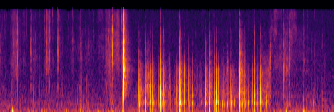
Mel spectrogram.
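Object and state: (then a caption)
Hardcover book. A solid illustrated hardcover book is held in both hands while fingernails tap and scratch across its cover and edges. Quiet, dry scratching gives way to a run of sharp, bright clicking taps that stop almost instantly, mixed with crinkly scraping.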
